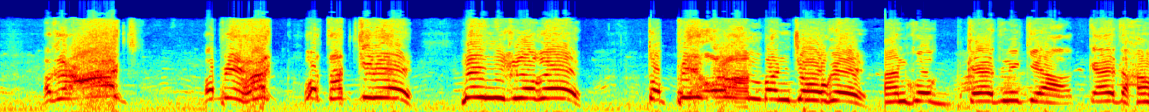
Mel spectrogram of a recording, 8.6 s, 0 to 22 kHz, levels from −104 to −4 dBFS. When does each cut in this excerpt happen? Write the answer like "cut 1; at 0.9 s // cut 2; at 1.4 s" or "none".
cut 1; at 6.6 s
